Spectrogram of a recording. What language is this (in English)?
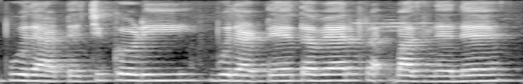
Konkani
